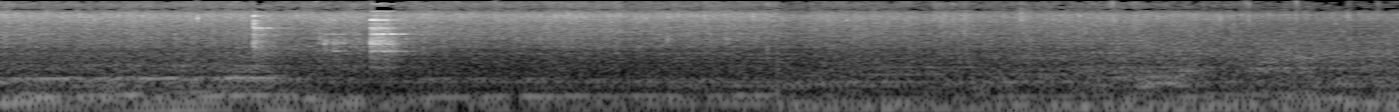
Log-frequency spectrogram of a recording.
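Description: Chicken pieces and spices sizzling in hot oil in a nonstick frying pan, over a steady low hum, with two short clinks between one and two seconds in. Water is poured into the pan near the end.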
